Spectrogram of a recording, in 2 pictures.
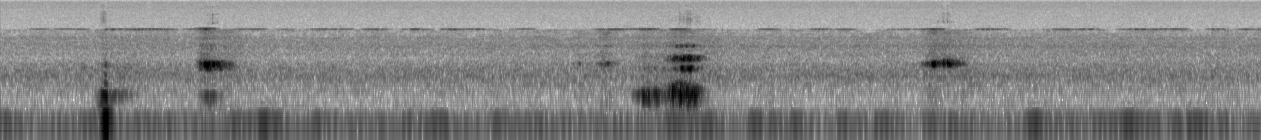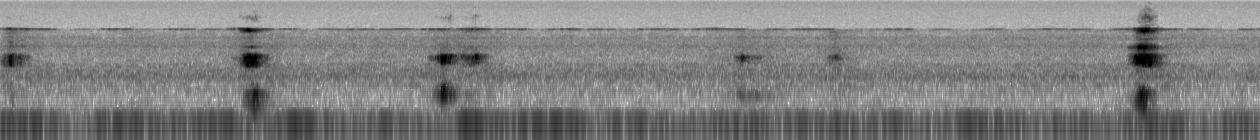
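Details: Brief sharp catching sounds at irregular one-to-two-second intervals over a steady low hum, recorded during a sneeze build-up (three sneezes, the last slow to come, 'stuck'); labelled hiccups.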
